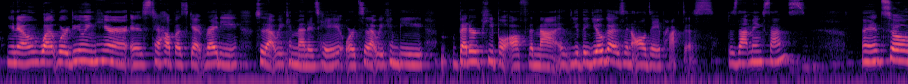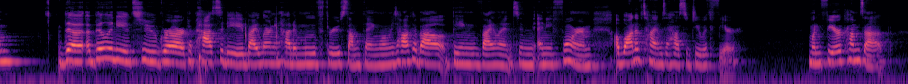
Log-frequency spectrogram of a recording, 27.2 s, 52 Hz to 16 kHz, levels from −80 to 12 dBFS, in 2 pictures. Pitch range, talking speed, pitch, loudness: 200-245 Hz, 170 wpm, 220 Hz, -27 LUFS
